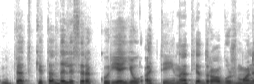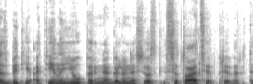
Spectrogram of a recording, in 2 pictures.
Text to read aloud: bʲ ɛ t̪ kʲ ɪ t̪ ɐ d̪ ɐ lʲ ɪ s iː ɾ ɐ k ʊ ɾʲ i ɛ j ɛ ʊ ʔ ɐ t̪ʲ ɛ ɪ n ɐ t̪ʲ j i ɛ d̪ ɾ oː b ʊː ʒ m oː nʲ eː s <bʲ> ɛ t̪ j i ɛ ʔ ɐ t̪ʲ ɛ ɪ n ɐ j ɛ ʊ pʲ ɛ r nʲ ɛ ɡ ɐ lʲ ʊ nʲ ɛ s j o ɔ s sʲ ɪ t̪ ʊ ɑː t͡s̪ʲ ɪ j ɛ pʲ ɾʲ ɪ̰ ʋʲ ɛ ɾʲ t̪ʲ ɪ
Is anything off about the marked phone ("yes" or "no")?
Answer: no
